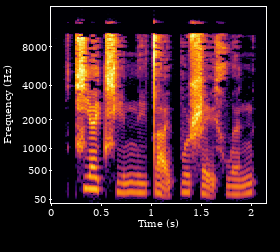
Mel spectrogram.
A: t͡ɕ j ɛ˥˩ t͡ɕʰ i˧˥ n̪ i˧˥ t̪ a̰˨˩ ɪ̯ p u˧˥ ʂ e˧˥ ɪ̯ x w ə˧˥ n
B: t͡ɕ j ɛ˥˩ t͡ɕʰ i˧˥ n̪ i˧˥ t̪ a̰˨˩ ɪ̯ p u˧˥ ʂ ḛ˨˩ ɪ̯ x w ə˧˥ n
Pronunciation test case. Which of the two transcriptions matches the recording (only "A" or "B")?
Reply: B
